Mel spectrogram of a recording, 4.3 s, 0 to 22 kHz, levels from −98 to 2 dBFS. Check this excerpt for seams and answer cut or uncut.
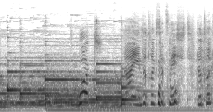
cut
